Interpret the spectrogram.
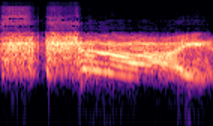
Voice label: attack position mood high, speech pol; War Thunder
